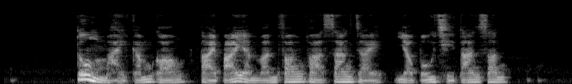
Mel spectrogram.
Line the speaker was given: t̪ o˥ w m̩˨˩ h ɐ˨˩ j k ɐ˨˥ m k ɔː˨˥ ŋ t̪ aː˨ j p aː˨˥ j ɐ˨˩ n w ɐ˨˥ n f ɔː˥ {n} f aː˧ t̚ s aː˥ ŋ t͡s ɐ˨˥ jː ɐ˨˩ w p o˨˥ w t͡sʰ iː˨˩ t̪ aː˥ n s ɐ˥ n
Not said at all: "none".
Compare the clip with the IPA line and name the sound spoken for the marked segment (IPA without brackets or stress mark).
ŋ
